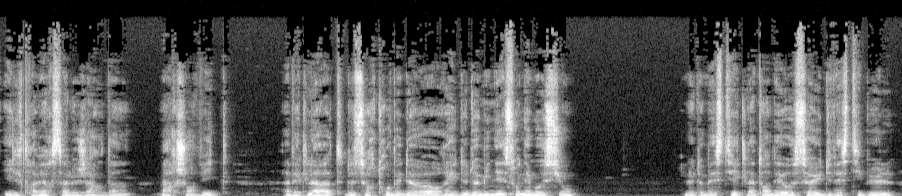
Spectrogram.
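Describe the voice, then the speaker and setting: A man narrates a classic novel at a measured, steady pace, telling the story with care. His voice is low and mellow, with a slight husky grain. The delivery is controlled and even throughout. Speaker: audiobook narrator. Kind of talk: scripted narration.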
